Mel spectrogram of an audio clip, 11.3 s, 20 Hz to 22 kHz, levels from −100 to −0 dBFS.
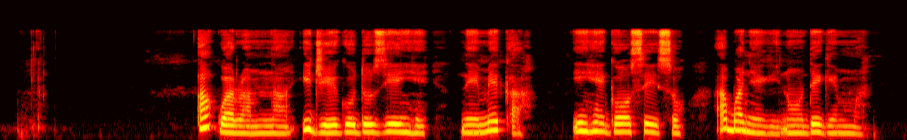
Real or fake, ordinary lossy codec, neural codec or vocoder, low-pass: fake; none; vocoder, 48 kHz, 128 mel bands, Vocos; 9.9 kHz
